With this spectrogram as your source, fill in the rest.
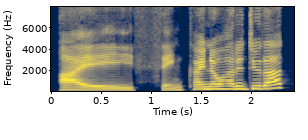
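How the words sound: The pitch rises at the end. The speaker is unsure of themselves. "that rising, rising intonation means that I'm kind of doubting myself"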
